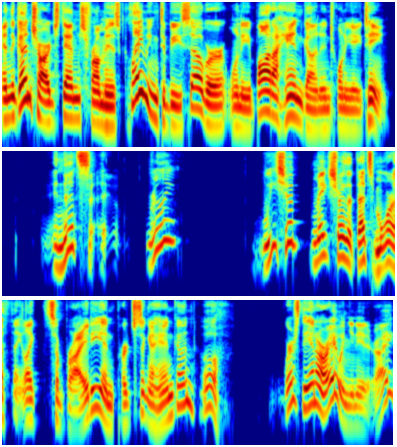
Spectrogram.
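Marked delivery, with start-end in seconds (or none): 12.3-14.7 facetious, tongue-in-cheek joking tone, pitched up. Reading a newsletter aloud, the speaker makes a facetious, joking aside. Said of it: "I'm being facetious".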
